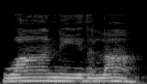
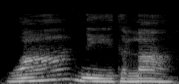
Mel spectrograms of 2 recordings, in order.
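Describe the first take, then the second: First: The first word has a low tone. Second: The first word has a high tone.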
